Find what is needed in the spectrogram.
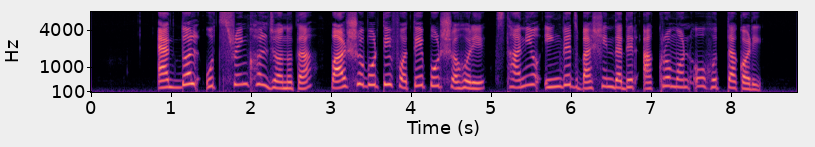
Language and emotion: Bengali, neutral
